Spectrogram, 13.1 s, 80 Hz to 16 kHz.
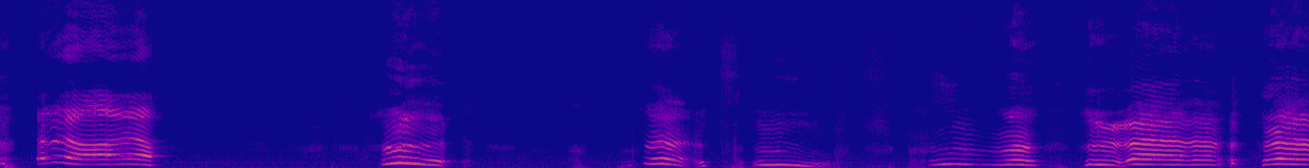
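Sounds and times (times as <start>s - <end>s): baby babbling: 6.3s - 8.4s.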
